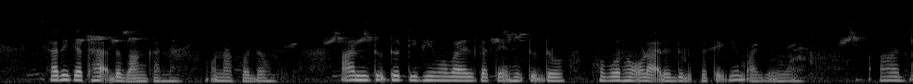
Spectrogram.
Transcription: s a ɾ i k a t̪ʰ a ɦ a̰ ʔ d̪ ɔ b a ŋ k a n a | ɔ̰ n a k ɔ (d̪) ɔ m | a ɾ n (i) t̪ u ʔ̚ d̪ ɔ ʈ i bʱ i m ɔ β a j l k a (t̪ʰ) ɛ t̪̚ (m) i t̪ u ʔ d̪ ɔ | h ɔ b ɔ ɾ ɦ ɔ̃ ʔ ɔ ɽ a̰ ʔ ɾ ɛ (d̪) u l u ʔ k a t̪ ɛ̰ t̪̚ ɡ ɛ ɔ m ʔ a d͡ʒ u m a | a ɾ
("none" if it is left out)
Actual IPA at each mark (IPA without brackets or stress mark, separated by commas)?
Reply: d̪, i, t̪, n, d̪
